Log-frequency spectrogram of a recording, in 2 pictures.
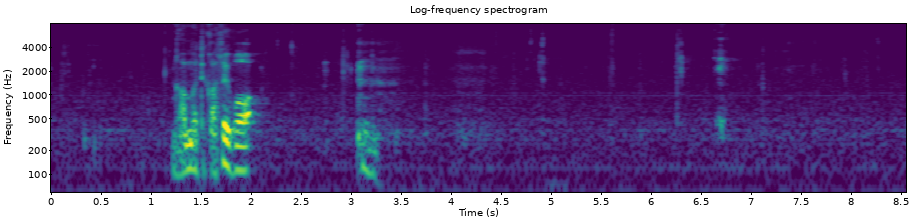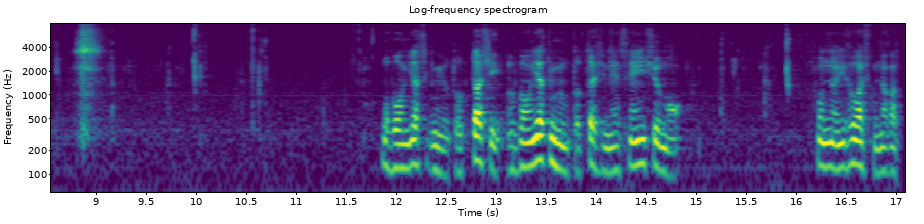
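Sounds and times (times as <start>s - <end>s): person chewing rice ball: 2.2s - 11.9s, 14.8s - 16.3s.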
